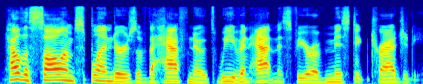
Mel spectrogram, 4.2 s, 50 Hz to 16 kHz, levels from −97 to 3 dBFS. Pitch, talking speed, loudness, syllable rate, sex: 175 Hz, 200 wpm, -21 LUFS, 5.9 syllables/s, female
